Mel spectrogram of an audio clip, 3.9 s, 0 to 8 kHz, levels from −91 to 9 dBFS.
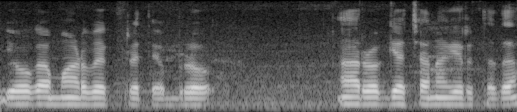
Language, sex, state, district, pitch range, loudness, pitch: Kannada, male, Karnataka, Raichur, 135-140 Hz, -15 LUFS, 140 Hz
